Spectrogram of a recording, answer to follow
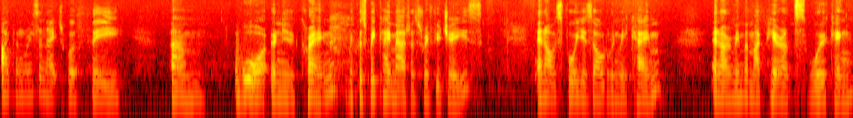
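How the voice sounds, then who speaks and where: A woman with a New Zealand accent, fairly low in pitch, very slow, with long, frequent pauses and fairly even intonation. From New Zealand (Christchurch), refugee family from Europe. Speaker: church member being baptized. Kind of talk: testimony. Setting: church stage. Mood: calm, reflective. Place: church. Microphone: handheld.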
